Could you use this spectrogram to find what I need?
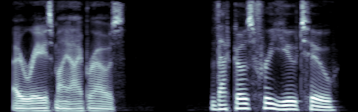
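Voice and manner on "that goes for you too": sharp, high, snappy delivery. Reading a card game scene aloud, a character replies: snapping back. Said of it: "Lee snaps back".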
